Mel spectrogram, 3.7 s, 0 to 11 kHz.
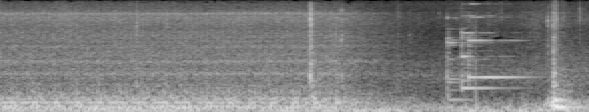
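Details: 2006 VW Golf 1.9 TDI BKC after correcting out-of-time cam timing (P0341, extended crank) with a master timing tool: starts first go, steady even diesel idle, smooth low rumble, no knocks or misses; fix confirmed.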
